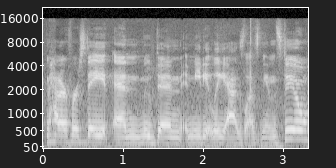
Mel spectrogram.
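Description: A young adult woman, a restaurant co-owner, telling stories candidly and relaxed in an interview, lapel mic in a small kitchen. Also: fairly low pitch, moderate pace, slight background noise, poor audio. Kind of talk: casual interview. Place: small commercial kitchen, indoors. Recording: music bed underneath.

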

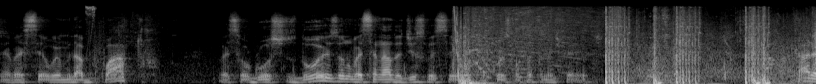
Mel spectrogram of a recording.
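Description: A man's voice: on the low side, vocal fry. A man with a Brazilian accent giving casual, rambling, slangy commentary over a video game. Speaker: gaming commentator. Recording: very noisy, clicking in background.

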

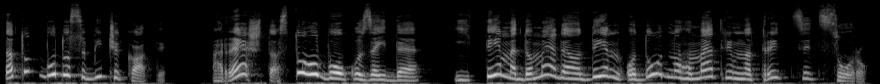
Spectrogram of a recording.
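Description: A woman reading a humorous story aloud as an audiobook, with lively, expressive storytelling. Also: high voice, moderate pace. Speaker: audiobook reader.

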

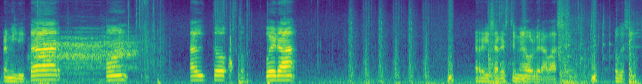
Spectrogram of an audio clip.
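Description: A young man giving jokey, excitable commentary while playing a survival game, yelping at sudden scares. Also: mid-range voice, slow, pauses often, noisy background. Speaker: gaming YouTuber. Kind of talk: gameplay commentary.

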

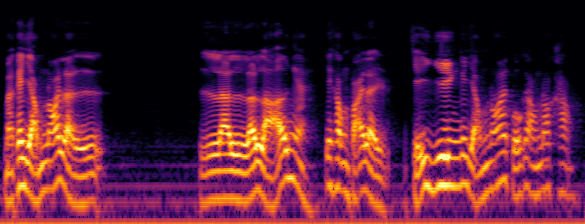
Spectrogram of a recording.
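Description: A man's voice: mid-range voice, brisk, a little mellow, breathy edge. Man, casual ghost story narration, chatty, repeats himself. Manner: chatty, addresses listeners, many fillers and repeats.

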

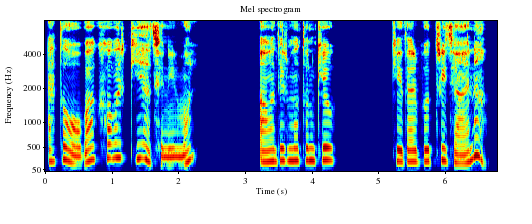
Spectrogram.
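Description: Woman doing an old mother in a storybook, slow, hesitant, soft pleading, mellow voice. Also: a little high, very animated, no echo, studio quality. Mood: wistful. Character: elderly widowed mother, wistful and startled. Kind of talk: audiobook character voice.

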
